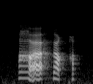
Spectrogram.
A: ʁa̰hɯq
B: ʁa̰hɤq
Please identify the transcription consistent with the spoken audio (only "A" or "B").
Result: A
